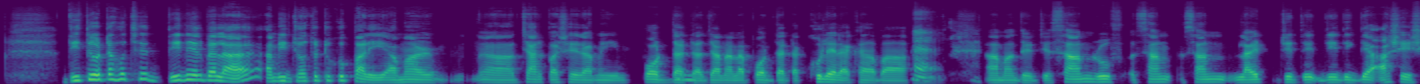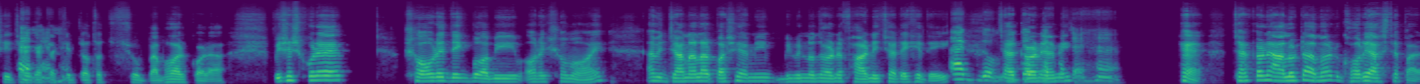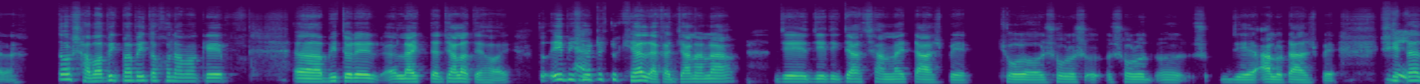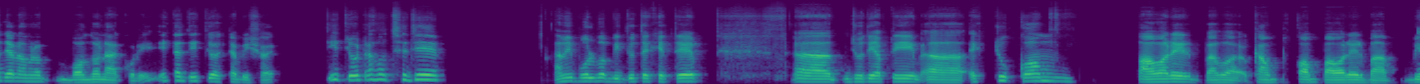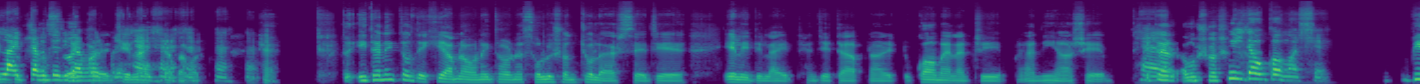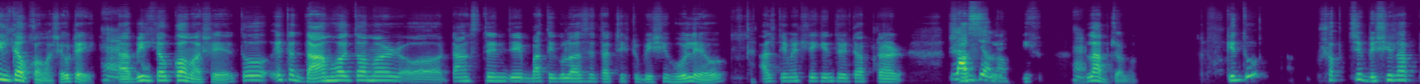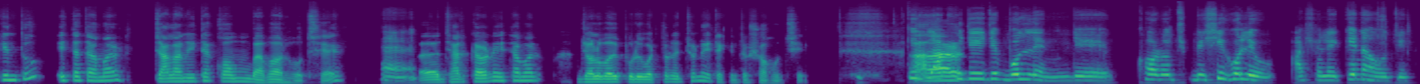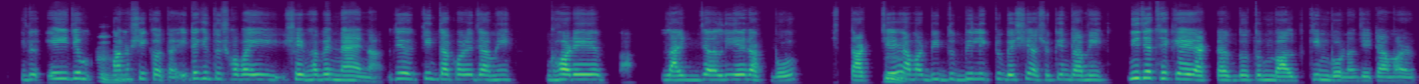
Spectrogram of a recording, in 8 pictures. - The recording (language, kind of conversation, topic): Bengali, podcast, বিদ্যুৎ ও পানি কীভাবে সাশ্রয় করা যায়?
- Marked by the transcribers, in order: tapping; other background noise; "সা" said as "ছানলাইট"; lip smack; snort; lip smack; in English: "আল্টিমেটলি"; stressed: "লাভজনক"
